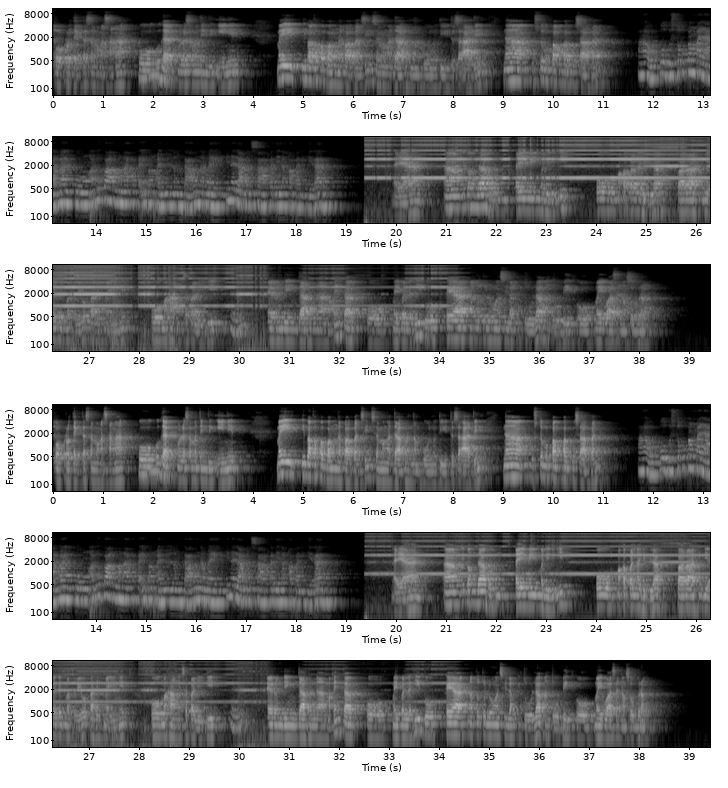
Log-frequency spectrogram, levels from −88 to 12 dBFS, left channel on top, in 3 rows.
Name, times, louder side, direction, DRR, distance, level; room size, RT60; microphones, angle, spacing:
voice 1, 0.0-1.5 1.7-3.6 4.0-4.2 4.5-8.8 9.0-10.9 19.9-23.3 24.0-25.4 25.6-27.7 28.2-29.5 30.5-38.2, right 4 dB, 80° right, 3 dB, 0.4 m, -32 dB
voice 2, 1.7-2.2 11.7-18.7 29.8-30.1, right 1 dB, 5° right, -5 dB, 0.5 m, -40 dB
sound 1, 19.4-30.8 31.3-34.6, left 6 dB, 50° left, 0.3 m, -31 dB
4.0 x 2.1 x 2.8 m, 1.1 s
head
